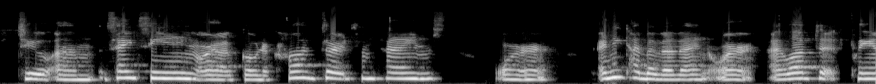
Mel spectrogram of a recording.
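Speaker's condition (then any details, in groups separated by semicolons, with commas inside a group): Cerebral palsy and multiple sclerosis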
